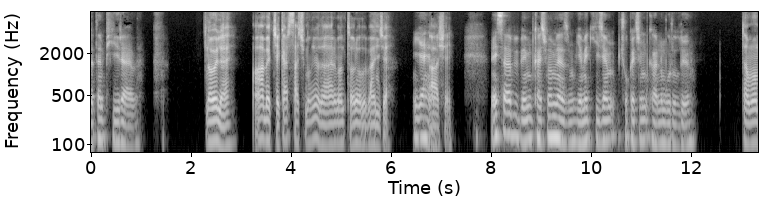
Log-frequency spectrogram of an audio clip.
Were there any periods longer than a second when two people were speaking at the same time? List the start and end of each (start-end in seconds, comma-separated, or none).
none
